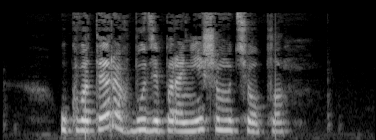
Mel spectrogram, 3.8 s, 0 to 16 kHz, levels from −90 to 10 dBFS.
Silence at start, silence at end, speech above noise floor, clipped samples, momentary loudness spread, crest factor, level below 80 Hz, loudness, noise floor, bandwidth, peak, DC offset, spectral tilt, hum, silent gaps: 0.6 s; 0.9 s; 42 dB; under 0.1%; 13 LU; 18 dB; -58 dBFS; -17 LUFS; -60 dBFS; 11.5 kHz; -2 dBFS; under 0.1%; -2 dB/octave; none; none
